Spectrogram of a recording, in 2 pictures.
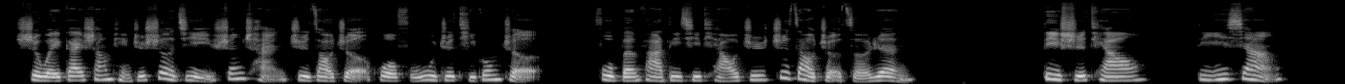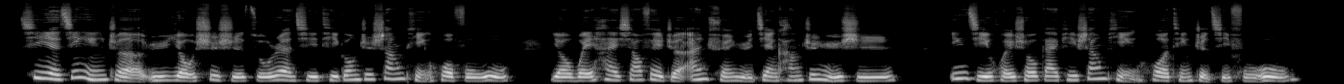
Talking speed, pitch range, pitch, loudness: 190 characters per minute, 180-245 Hz, 200 Hz, -21 LUFS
